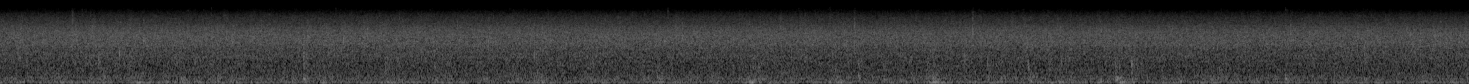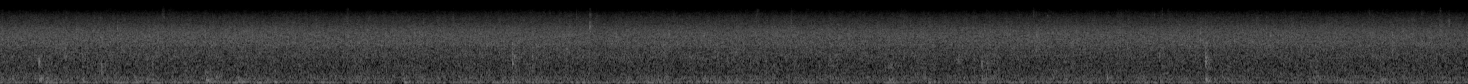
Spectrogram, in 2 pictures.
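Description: Steady light rain: an even hiss with a few faint drop ticks.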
